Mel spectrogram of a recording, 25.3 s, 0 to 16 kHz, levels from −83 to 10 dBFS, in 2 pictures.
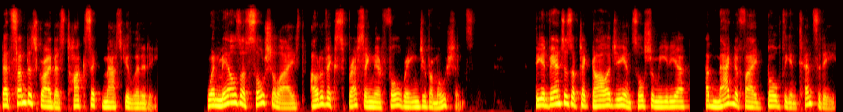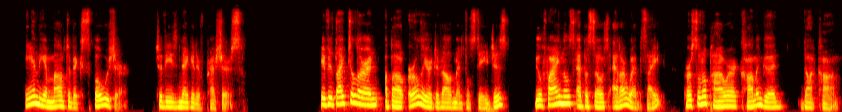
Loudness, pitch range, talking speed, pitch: -17 LUFS, 120-165 Hz, 135 wpm, 140 Hz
